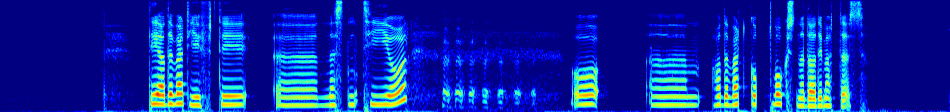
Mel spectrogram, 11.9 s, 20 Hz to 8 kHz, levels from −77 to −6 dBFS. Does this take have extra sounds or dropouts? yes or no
yes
